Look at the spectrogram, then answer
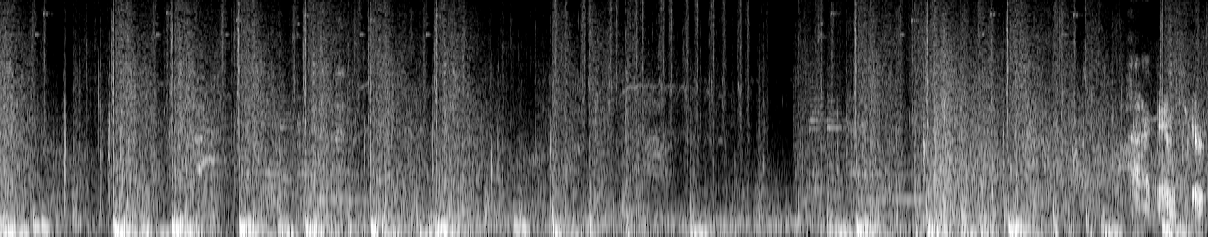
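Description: Gunfire in Red Dead Online, with repeated sharp shots and bursts cracking irregularly across the whole stretch amid a busy battle, near and loud, with a voice talking over parts of it.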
